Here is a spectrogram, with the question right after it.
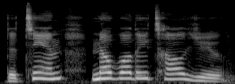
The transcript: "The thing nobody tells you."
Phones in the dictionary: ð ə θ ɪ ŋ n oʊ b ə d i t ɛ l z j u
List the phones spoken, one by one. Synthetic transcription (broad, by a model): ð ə t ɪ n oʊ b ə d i t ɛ l j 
